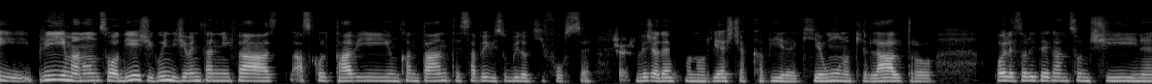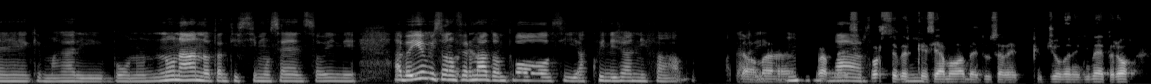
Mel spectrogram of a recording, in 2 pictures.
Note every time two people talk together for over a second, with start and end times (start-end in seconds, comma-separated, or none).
18.9-20.8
